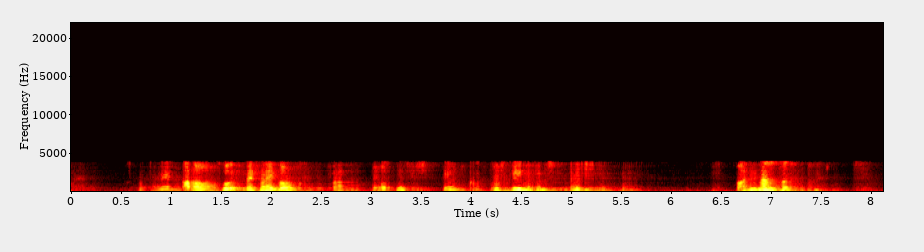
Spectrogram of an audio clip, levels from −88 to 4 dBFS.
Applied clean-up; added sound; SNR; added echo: neural mask model DeepFilterNet 3.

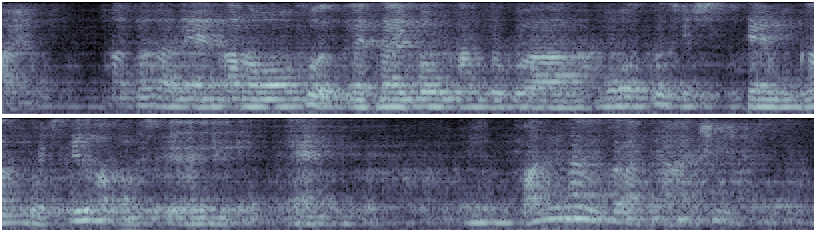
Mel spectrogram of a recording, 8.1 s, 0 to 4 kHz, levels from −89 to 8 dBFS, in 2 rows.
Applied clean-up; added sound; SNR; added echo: neural separator model SepFormer DNS4.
